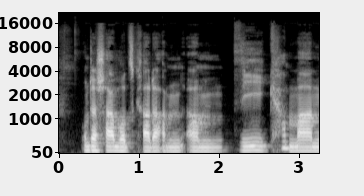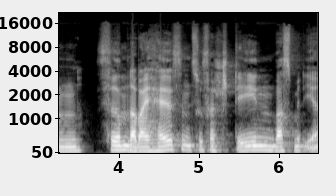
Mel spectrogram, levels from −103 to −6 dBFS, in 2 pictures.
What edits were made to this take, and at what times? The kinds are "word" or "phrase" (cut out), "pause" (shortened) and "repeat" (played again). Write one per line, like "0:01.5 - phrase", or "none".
none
